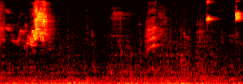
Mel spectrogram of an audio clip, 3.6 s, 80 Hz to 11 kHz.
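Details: Breeding lovebirds in an aviary on 2 October 2024 give a loud, piercing screech near half a second, then softer raspy chirps and two sharp high squeaks toward the end, over a steady low hum.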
